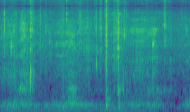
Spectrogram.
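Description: Close-miked, wet, open-mouthed chewing of a bite of toasted grilled sandwich, with a few sharp crunches of the crust along the way.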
